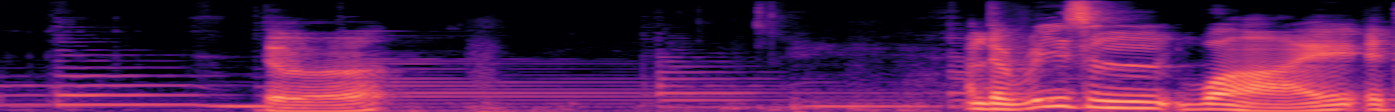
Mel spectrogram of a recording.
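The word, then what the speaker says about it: 德: This character, this word in Chinese, is pronounced de.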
